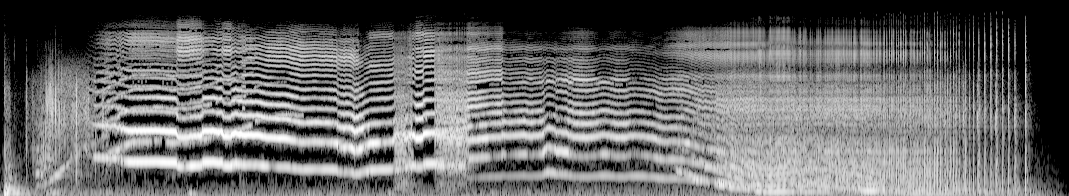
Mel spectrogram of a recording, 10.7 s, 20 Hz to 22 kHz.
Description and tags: creak - front door 01
A door with creaky hinges being opened slowly.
